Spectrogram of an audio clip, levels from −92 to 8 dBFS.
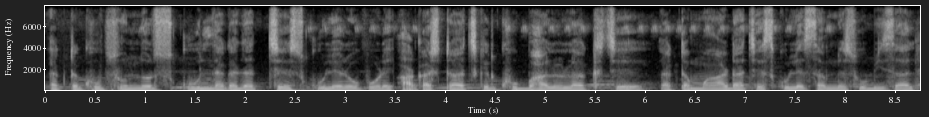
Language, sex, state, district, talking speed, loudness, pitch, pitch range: Bengali, male, West Bengal, Jhargram, 130 wpm, -25 LUFS, 110 Hz, 110-120 Hz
